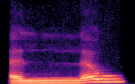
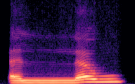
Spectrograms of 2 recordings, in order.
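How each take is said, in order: First: The stress falls on the second syllable. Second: The stress falls on the second syllable.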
